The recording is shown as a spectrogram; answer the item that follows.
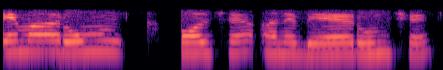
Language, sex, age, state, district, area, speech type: Gujarati, female, 18-30, Gujarat, Valsad, rural, conversation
